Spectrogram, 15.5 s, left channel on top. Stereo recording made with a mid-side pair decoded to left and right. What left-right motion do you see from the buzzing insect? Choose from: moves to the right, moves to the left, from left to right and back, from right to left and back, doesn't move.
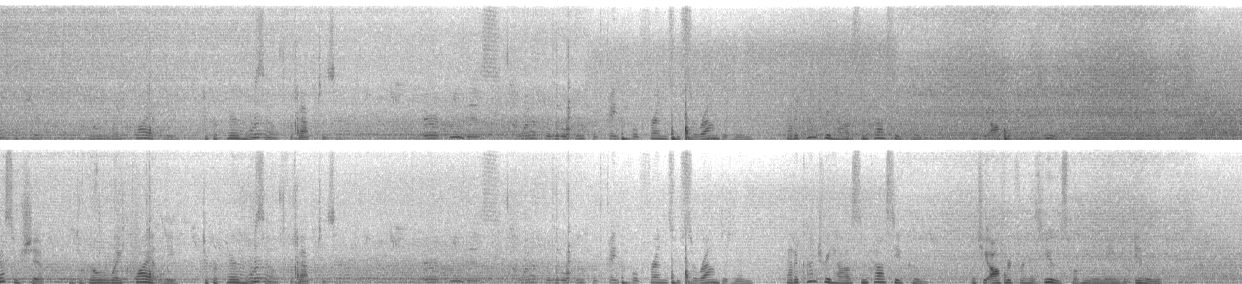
moves to the left.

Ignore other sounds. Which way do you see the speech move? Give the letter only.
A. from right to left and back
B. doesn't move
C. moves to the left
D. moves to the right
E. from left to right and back
A.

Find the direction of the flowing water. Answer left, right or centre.
left.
